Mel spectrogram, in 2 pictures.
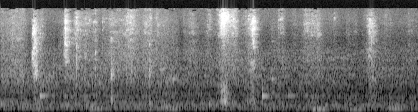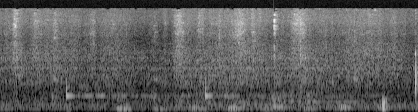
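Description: Faint rustling of fabric in the hands, with scattered soft clicks and scratches, as a sewn fabric piece is pulled through and turned right side out.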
